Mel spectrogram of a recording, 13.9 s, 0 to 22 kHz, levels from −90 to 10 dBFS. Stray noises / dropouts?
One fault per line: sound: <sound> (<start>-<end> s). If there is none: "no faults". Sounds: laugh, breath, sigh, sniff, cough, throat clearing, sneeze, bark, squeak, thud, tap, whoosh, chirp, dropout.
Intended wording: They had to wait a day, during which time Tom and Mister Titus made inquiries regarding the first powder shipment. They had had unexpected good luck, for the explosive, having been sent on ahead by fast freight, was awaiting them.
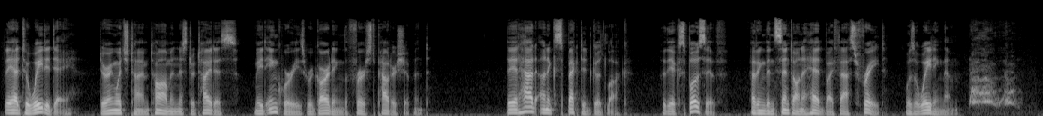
sound: bark (12.9-13.6 s)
